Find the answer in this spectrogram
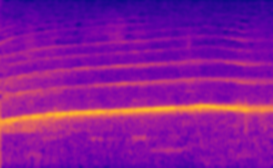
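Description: Loud emergency vehicle siren wailing on the street, its pitch climbing slowly and levelling off near the end.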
